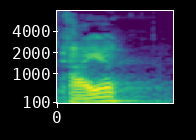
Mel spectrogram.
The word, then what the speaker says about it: Kiah: I'm with Kaya Buchanan.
